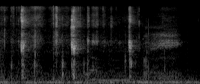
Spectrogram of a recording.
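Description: Acted-out eating noises for a plush toy: several short, crisp clicks and crunches, like munching, made as a toy mushroom is pressed to the toy's mouth.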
